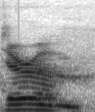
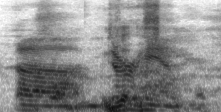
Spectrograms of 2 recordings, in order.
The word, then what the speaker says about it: Durham: I was down south in England, and I kept pronouncing Durham. Durham. You got it close now, yes. Yeah, Durham, and everybody's like, "What are you talking about?"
